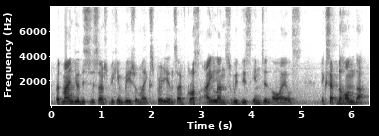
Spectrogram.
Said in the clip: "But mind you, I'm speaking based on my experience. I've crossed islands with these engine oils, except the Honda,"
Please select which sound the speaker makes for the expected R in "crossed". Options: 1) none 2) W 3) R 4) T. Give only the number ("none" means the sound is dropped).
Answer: 3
